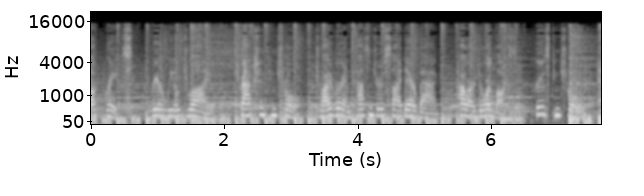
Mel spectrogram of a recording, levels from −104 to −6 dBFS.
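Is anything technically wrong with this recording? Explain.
No, nothing technically wrong can be heard in this audio. No fault shows up anywhere in the recording.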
